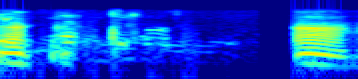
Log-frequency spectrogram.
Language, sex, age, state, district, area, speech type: Manipuri, male, 18-30, Manipur, Churachandpur, rural, conversation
